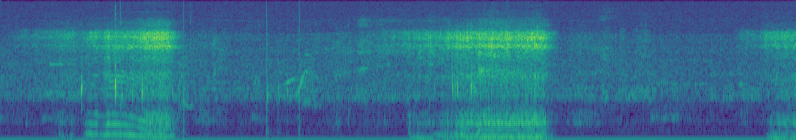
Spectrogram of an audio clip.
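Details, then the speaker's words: Man asleep on a couch snoring very loudly: loud, rough, fluttering breaths about every three to four seconds over a steady low hum. "You're snoring! Wake up! Okay."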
